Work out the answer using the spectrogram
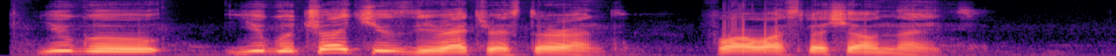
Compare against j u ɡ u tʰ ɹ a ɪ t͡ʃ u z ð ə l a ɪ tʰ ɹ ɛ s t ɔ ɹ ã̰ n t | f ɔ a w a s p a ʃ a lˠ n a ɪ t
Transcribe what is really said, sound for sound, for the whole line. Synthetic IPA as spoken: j u ɡ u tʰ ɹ a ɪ t͡ʃ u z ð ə ɹ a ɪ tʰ ɹ ɛ s t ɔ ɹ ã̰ n t | f ɔ a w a s p ɛ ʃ a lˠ n a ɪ t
